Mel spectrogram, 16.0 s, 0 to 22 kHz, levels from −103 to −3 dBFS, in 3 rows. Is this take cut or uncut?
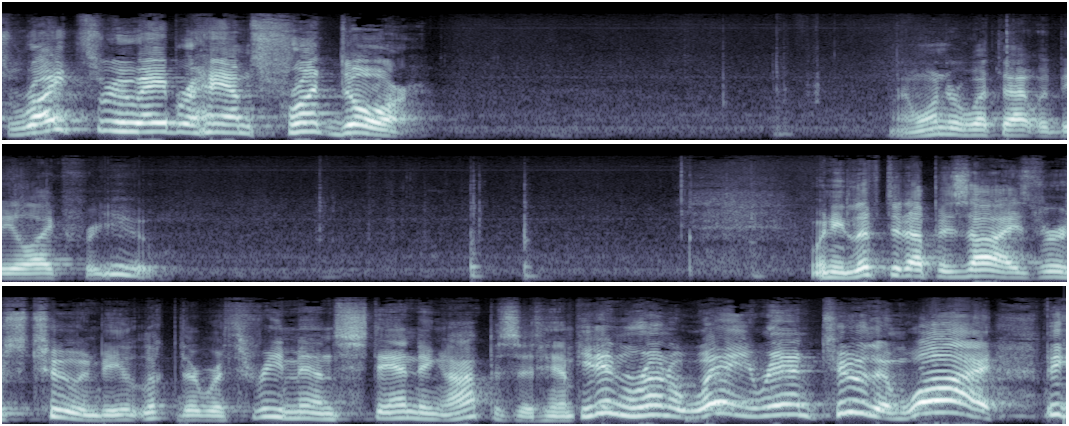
cut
